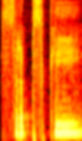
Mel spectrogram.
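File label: "srbský", Slovak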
